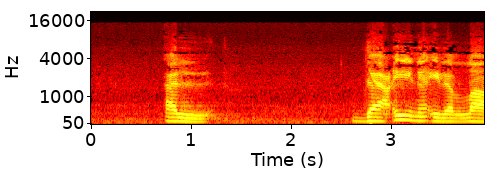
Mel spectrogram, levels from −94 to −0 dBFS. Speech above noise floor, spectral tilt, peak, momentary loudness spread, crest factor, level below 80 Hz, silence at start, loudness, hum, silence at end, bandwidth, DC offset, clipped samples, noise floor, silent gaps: 27 dB; -5.5 dB/octave; -2 dBFS; 12 LU; 16 dB; -48 dBFS; 0.7 s; -16 LUFS; none; 0 s; 15 kHz; under 0.1%; under 0.1%; -42 dBFS; none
